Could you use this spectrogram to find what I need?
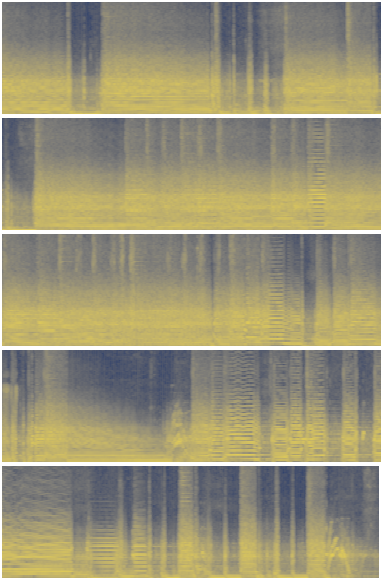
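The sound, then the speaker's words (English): A guitar distortion pedal at full gain gives a loud, heavily saturated guitar tone. Chords and single notes buzz and ring continuously, with no talking. “It seems like the knobs don't have like a wide range, which is actually pretty good with this pedal because it already sounds great. Like even at everything at noon, it sounded awesome. But this is full gain.”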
